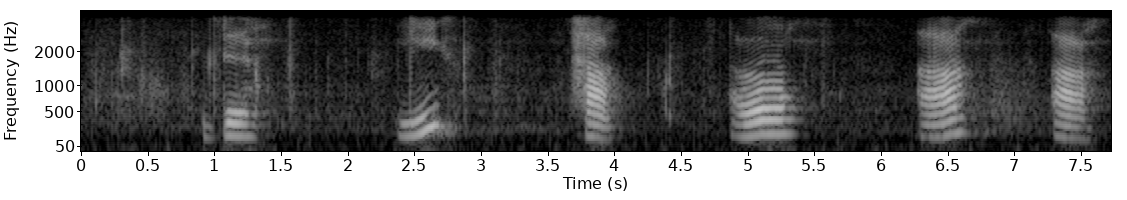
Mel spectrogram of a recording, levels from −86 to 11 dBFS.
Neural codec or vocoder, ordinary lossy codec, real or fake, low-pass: vocoder, 22.05 kHz, 80 mel bands, WaveNeXt; none; fake; 3.6 kHz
